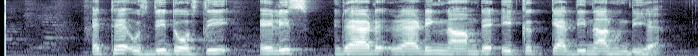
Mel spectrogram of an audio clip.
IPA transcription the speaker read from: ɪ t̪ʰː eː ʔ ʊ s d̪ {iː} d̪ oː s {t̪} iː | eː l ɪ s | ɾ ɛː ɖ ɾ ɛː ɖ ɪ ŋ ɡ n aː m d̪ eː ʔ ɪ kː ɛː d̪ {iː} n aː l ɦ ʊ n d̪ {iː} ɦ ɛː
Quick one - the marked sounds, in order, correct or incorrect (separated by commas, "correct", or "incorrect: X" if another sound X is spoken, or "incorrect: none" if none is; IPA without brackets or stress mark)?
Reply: correct, correct, correct, correct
